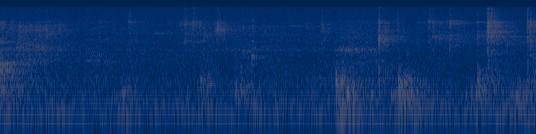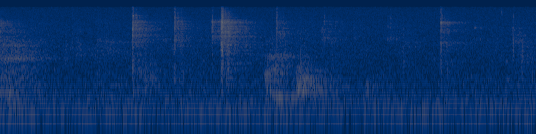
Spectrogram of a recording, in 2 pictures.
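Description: Scattered faint metallic clicks and soft knocks over a low steady hum: a pair of steel handcuffs being handled and snapped shut on the wrists, with an actor's footsteps and sitting on the stage sofa.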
